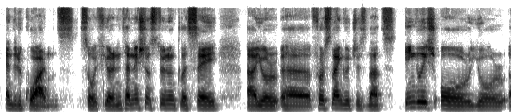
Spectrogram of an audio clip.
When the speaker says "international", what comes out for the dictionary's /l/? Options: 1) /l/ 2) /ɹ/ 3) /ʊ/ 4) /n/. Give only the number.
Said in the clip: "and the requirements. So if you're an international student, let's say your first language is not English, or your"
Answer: 4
